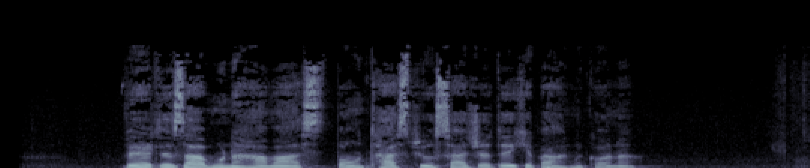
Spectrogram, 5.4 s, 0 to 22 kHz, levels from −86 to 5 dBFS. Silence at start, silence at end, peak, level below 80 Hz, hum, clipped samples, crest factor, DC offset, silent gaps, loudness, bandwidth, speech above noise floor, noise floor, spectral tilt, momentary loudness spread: 0.8 s; 1.15 s; -12 dBFS; -82 dBFS; none; under 0.1%; 20 dB; under 0.1%; none; -31 LUFS; 16 kHz; 38 dB; -68 dBFS; -4 dB/octave; 9 LU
